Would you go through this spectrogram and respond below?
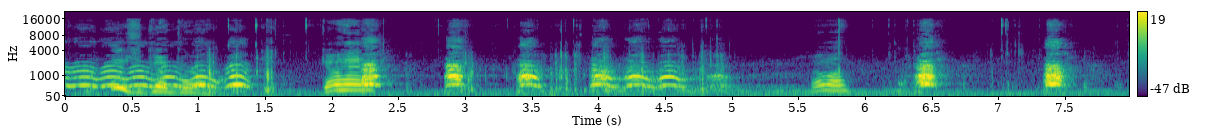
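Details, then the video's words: Two dogs in Alabama giving a rapid run of tonal, wavering yelps and howl-like cries, then a series of short, separate barks spaced roughly half a second to a second apart. "Alabama dogs"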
